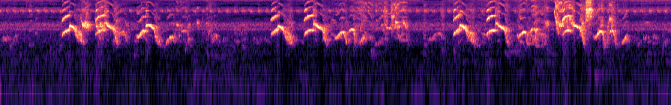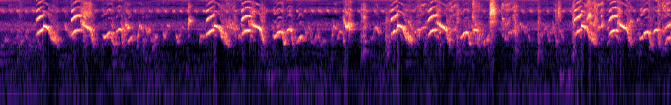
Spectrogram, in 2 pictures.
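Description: Cockatiels chirp and whistle in quick, repeated bursts.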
